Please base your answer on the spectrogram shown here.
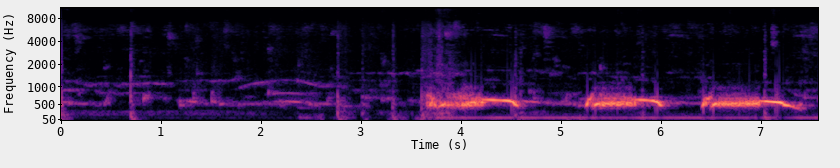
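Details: Puter turtle dove making a strange cuhu call: quiet murmured cooing first, then three loud, long hollow coos that drop at the end. A steady low hum runs underneath.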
